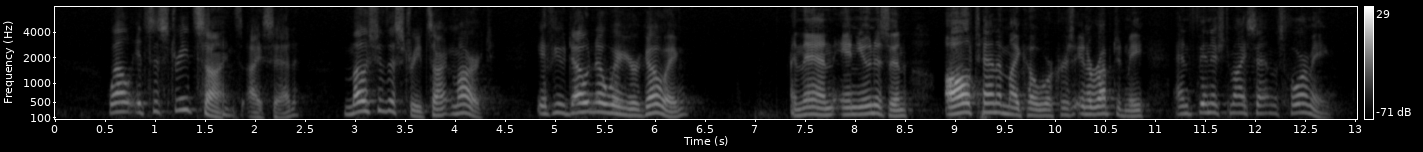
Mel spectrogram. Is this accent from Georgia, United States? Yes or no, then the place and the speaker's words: no; Tennessee, United States; people then are surprised to learn that I come from East Tennessee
